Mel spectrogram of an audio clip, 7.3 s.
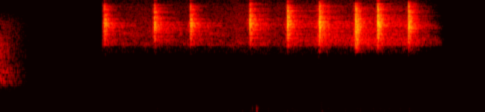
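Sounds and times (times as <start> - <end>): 
Siberian rubythroat song: 1.5 - 6.7.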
